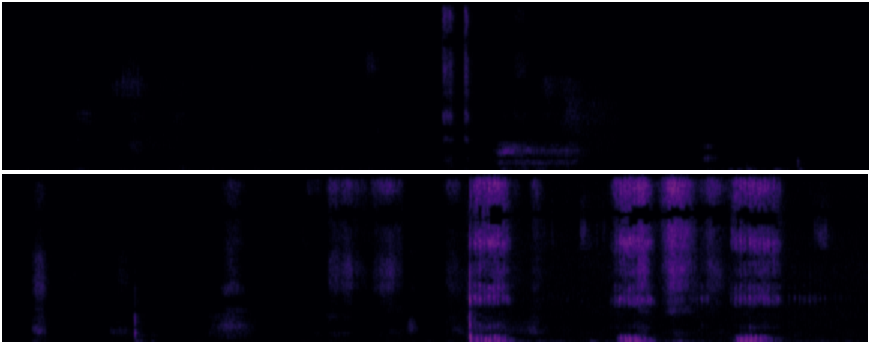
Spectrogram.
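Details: Female Russian Blue cat, grey, kneading or 'making biscuits' on a sofa next to a person; quiet low hum and scattered soft sounds at first, then loud breathy rhythmic purring pulses about once per second near the end.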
